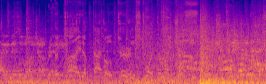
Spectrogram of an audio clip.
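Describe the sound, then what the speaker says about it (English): A looted tank cannon shot in Dawn of War II: Retribution fires amid battle noise and ongoing commentary, with one sudden loud blast partway through that rings on afterward. "And look at that looted tank shot."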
